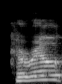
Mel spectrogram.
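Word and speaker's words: Kirill: there is a lot of top end candidates karil caprizov that's how he wants his name pronounced wow okay off the board yep he'll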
